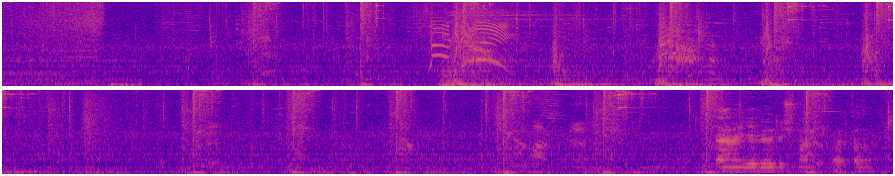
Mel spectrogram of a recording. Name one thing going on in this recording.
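Magic effects whoosh in a video game.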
